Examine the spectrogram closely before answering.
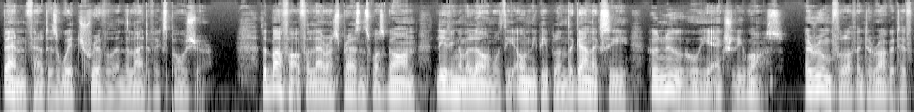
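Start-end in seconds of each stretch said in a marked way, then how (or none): none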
